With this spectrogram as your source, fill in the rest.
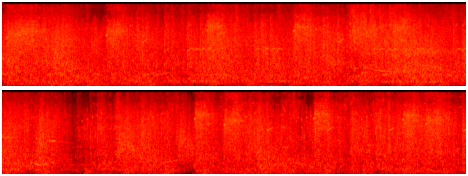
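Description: Game explosions boom and fire crackles steadily.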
